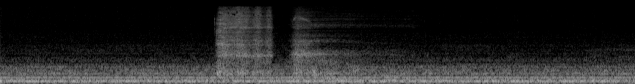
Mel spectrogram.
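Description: A woman crying, drawing a sharp sniffling breath about two seconds in and a shorter one a second later, over a steady low hum.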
